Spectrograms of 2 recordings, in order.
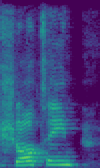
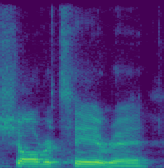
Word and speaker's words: Shoretire: Is it Shortine? Well, actually, he's pronounced Shoretire, but I'm not having any of that because he's English. It's Shola Shortire.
